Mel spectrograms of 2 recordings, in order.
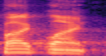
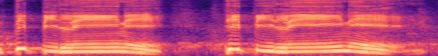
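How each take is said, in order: First: "Pipeline" said low and plainly, correcting her; quiet deadpan correction; correct pronunciation. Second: Slow, puzzled "Pipilini" for pipeline; hesitant misreading of a Hawaiian-looking sign; tourist mispronouncing. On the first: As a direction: lean in and say "Pipeline" properly. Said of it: "I leaned over and went". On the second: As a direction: sound out "Pipilini" like a confused tourist. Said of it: "She's going". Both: Retold or imitated.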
